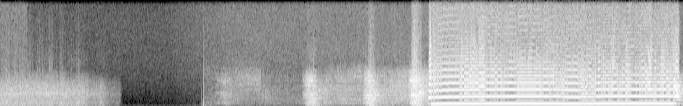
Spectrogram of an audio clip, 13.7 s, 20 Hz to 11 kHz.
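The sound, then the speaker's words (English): Steam locomotive Black 5460 number 44669, hauling a 9-van Carlisle to Perth parcels train at night, rumbles and clanks past into a station, then a brief lull and a few sharp hissing bursts, before the driver sounds a loud, steady, high-pitched whistle for the signal to clear, continuously to the end. “Black 5460 number 44669 comes clanking past into the station.”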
